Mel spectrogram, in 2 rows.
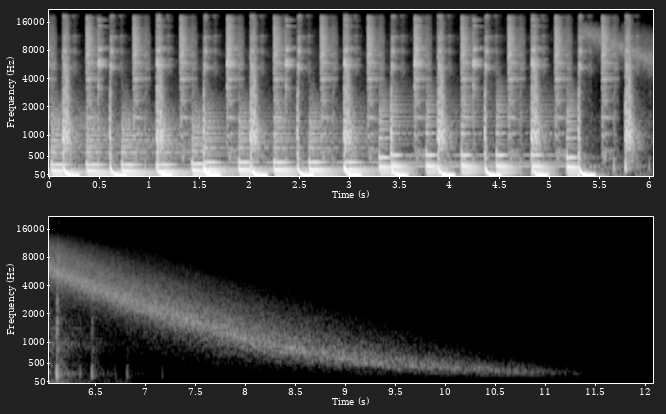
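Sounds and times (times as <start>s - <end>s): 
phonk house music: 0.0s - 7.0s.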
